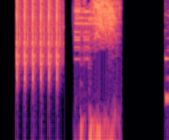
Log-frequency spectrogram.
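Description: Edited intro sound effect: a rapid run of six sharp clicks, about ten a second, then a short noisy burst with a low rumble that cuts off suddenly.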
